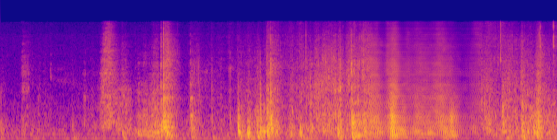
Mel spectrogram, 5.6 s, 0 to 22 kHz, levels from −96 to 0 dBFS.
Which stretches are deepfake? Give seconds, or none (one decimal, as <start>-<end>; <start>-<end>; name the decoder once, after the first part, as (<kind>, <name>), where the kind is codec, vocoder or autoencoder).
3.7-4.8 (vocoder, Vocos)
